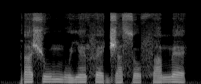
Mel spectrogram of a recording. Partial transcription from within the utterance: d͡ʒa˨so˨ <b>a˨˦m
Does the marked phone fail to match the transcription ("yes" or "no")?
yes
